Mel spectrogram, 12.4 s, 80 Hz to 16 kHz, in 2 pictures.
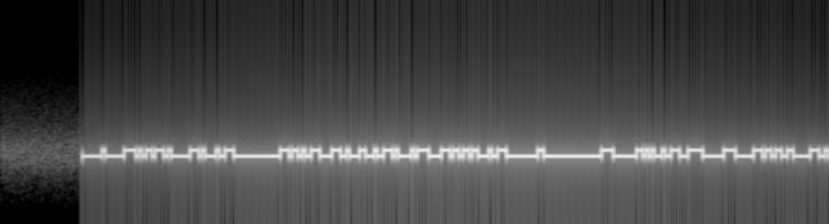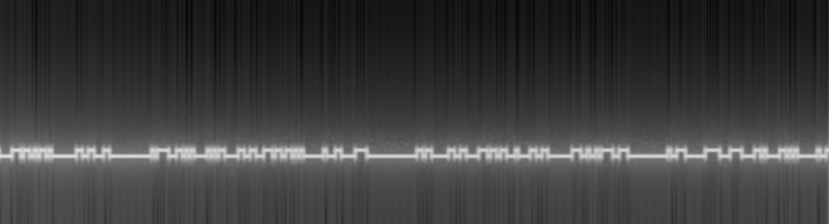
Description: RTTY (45.45 baud, 170 Hz shift), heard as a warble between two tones, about 1360 Hz centre, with fading. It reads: HA ANCHE LAVORATO IN DIVERSI RUOLI …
